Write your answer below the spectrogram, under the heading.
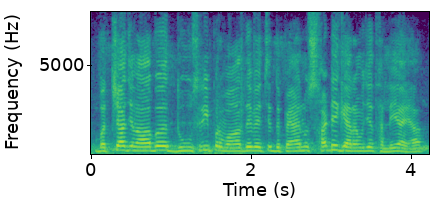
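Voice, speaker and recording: A man's voice: high voice, steady tone, brisk, noisy background. A man talks casually to viewers while showing his pigeons, chatty and boastful, calling them brother and sir. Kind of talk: casual vlog talk to viewers. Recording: faint pigeon coos and outdoor ambience. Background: pigeons cooing.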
